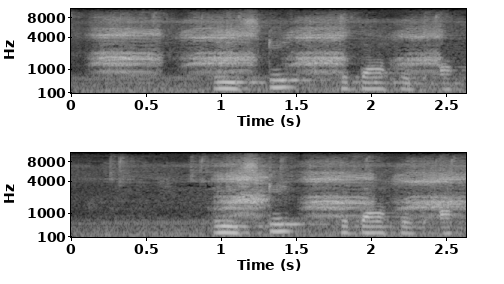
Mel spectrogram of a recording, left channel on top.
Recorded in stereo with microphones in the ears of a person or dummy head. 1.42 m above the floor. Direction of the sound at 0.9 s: 15° right (ahead or behind).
